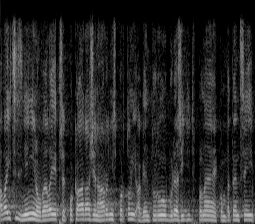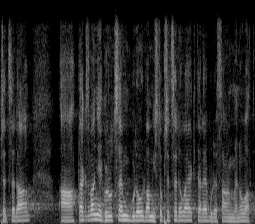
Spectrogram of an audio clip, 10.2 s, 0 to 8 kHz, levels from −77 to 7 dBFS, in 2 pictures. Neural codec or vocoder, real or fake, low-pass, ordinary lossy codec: vocoder, 44.1 kHz, 80 mel bands, Vocos; fake; 7.2 kHz; Opus, 64 kbps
